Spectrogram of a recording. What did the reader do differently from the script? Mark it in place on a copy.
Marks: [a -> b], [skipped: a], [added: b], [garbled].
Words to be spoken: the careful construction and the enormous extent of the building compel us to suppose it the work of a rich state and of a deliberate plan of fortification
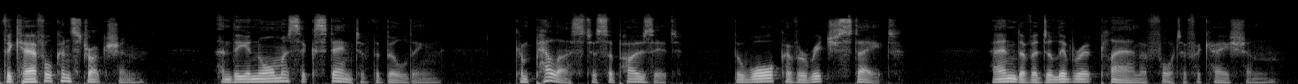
the careful construction and the enormous extent of the building compel us to suppose it the [work -> walk] of a rich state and of a deliberate plan of fortification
